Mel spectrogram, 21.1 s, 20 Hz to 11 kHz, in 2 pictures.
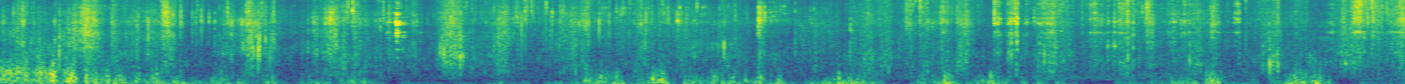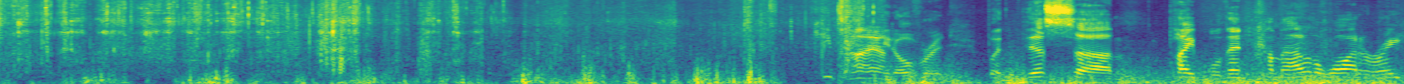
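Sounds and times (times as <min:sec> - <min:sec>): footsteps on pebbles and shells: 0:00.0 - 0:17.2
wind rumbling on microphone: 0:00.0 - 0:21.0.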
